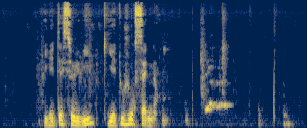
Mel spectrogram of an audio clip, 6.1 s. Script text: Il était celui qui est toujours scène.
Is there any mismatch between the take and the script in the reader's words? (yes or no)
no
